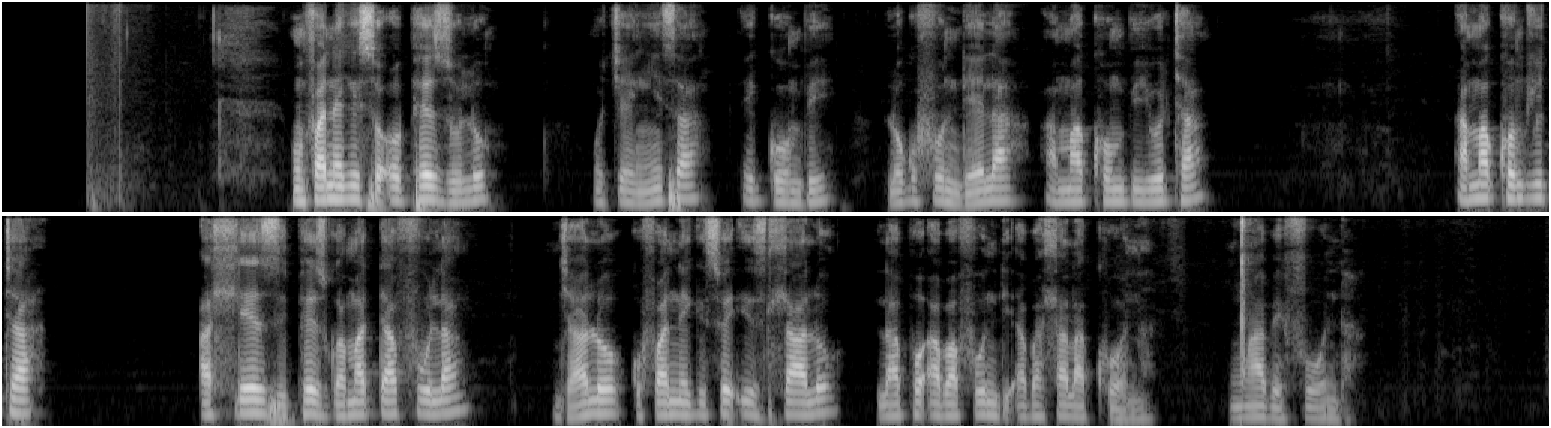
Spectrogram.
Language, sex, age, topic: North Ndebele, male, 25-35, education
